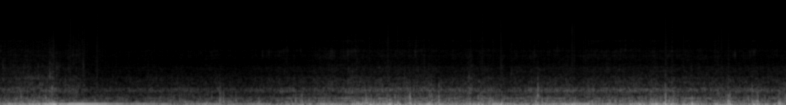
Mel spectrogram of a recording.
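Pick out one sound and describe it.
Tyres rumble and knock over rough pavement.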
